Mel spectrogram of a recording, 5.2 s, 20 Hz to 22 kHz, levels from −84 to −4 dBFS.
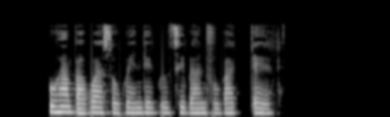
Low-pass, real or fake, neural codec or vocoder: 9.9 kHz; real; none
